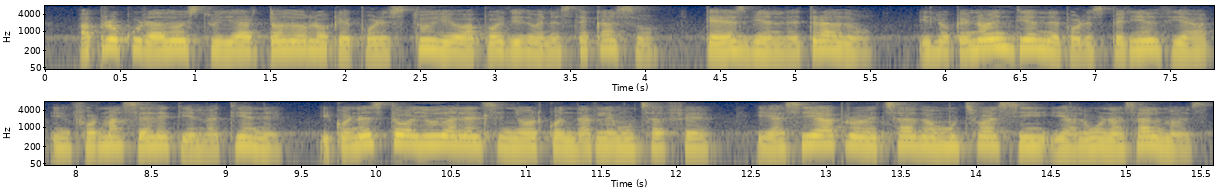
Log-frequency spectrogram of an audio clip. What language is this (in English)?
Spanish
